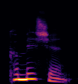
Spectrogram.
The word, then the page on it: commission: kəmíʃən; コミッション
